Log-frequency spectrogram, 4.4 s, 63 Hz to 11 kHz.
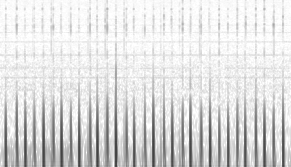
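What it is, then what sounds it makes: Pair of wooden blocks. Two small, solid light-wood cubes are held in both hands near the microphone and knocked and tapped together in rapid, light strikes. About 32 short, dry, low knocks come at a quick, fairly steady pace, each a dull thump with almost no ring.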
